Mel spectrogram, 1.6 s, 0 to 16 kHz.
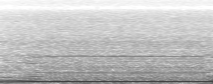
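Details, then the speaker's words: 2014 Dodge Durango 3.6L V6 after PCM replacement and ETC relearn: strong steady low drone held briefly at raised revs, throttle responding cleanly with no more dead pedal; crank sensor fault still pending. "no longer have a dead pedal."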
